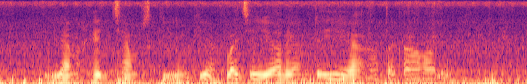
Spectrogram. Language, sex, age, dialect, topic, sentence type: Telugu, male, 18-24, Utterandhra, agriculture, question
